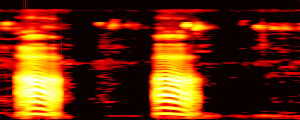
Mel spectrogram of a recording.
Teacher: हमज़ा की थोड़ी रगड़ खाती सी आवाज़ होती है जब हम इसकी आवाज़ निकालते हैं आ।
